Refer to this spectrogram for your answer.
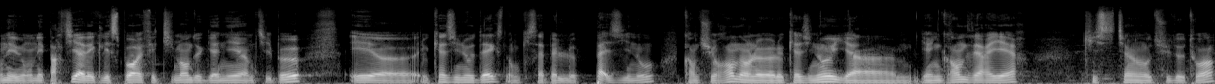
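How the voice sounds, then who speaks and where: A man's very deep, low voice at a moderate pace, fairly even in intonation, in a very clean recording with a silent background. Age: 30s. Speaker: casino witness. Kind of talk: testimony.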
